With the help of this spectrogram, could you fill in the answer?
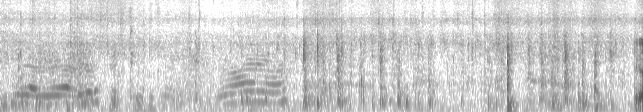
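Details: Farm goat bleating while playing and eating: a shaky bleat at the opening, then a second quavering, bending call, followed by rustling, thumps and a sharp knock at the end.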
